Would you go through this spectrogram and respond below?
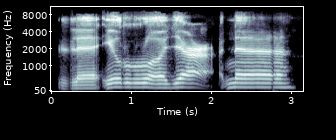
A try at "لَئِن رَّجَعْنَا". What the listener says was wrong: Roknya tebalkan lagi. La iroja'na. La iro. La iro. Nah, la iro.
